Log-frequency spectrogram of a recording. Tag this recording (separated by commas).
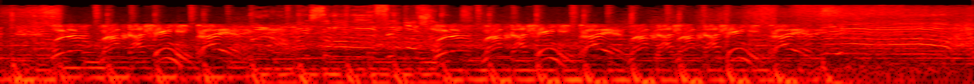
Music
